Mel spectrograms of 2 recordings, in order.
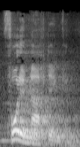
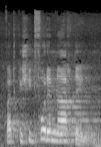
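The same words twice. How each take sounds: First: "vor" hit loud and falling; "Vor" firmly punched, the rest trailing; stress on vor. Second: Said in the usual way. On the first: Shown as a demonstration. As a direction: lean hard on the word "vor".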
